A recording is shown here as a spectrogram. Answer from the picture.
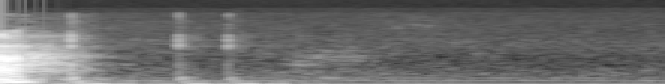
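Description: A man's voice trailing off, then a few faint clicks of a stylus tapping an iPad Pro's glass screen as he handwrites.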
